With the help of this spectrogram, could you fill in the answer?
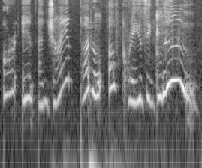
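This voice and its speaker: Stuffed elephant, male, small woman performing: high, slow, encouraging, hopeful storybook sidekick. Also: sing-song, dark tone, dry recording, exaggerated voice. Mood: excitedly scheming. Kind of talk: animated children's storybook reading.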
